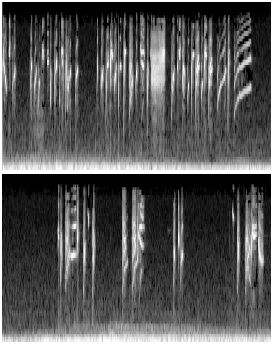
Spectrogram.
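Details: Goldfinch song meant to teach a younger bird, sung by an older goldfinch: a rambling run of twittered notes and curving whistles with a raspy buzz, then a pause and scattered bright chirps, over low steady rumble.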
